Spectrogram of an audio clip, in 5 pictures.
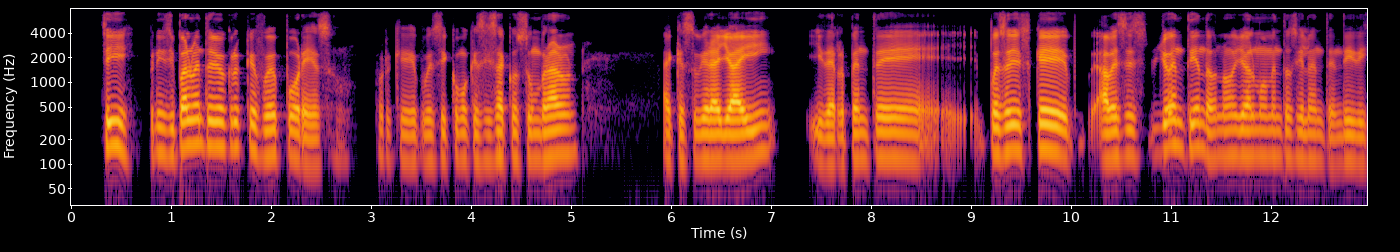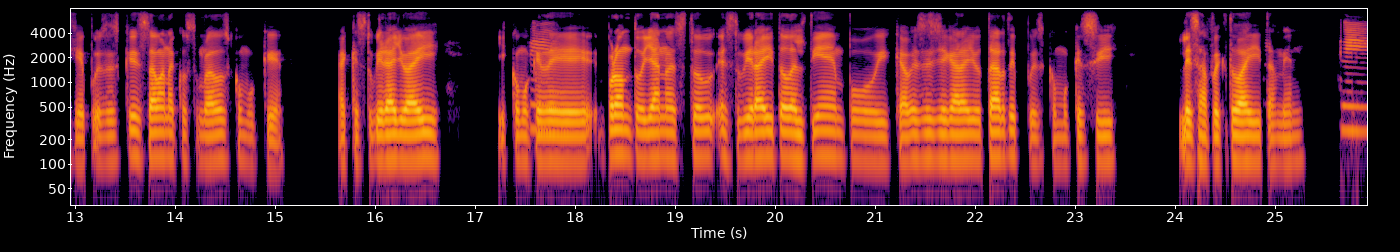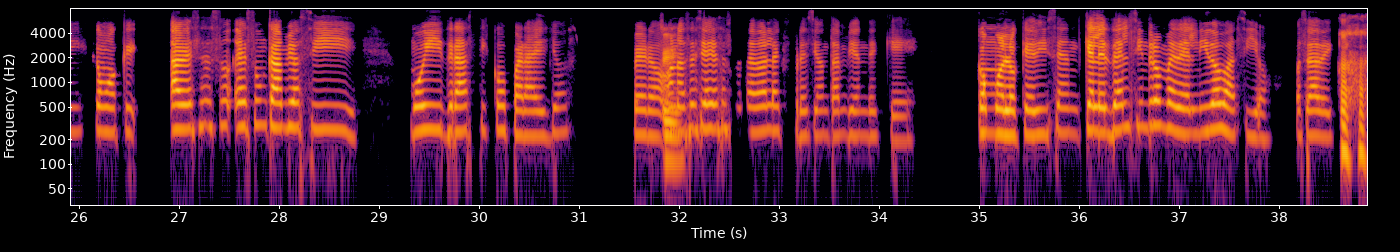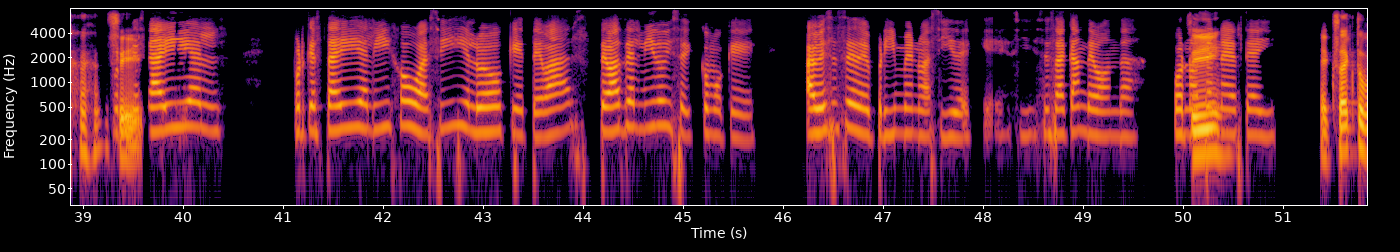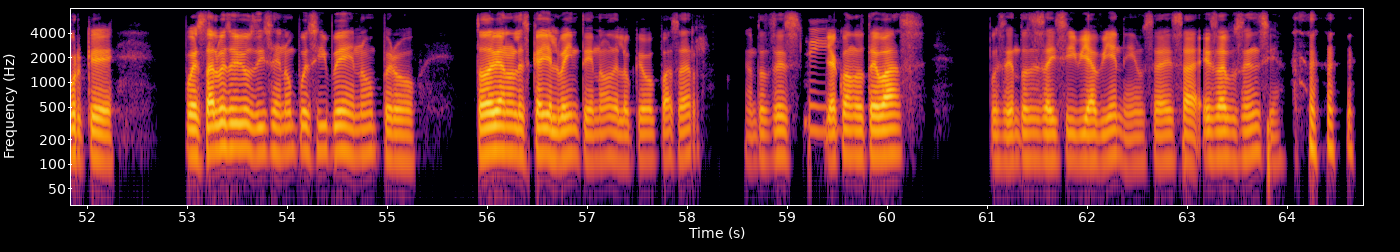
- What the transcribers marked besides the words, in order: chuckle; other noise; chuckle
- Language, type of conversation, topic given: Spanish, unstructured, ¿Cómo reaccionas si un familiar no respeta tus decisiones?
